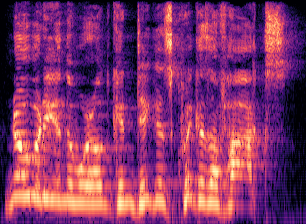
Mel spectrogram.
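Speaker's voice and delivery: fast proud boast; excited. A narrator's reading. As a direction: crow it while digging. Fox digging fast.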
